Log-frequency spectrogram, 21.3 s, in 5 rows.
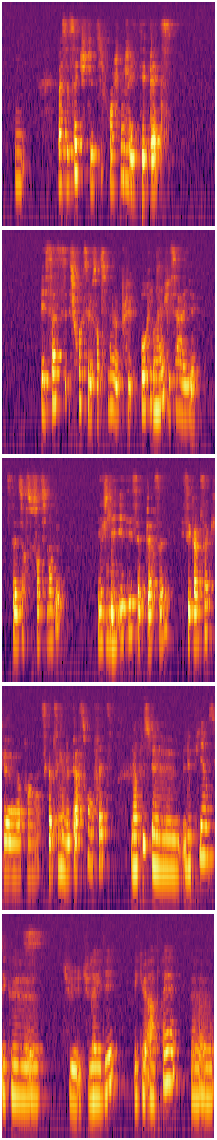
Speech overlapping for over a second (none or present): none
